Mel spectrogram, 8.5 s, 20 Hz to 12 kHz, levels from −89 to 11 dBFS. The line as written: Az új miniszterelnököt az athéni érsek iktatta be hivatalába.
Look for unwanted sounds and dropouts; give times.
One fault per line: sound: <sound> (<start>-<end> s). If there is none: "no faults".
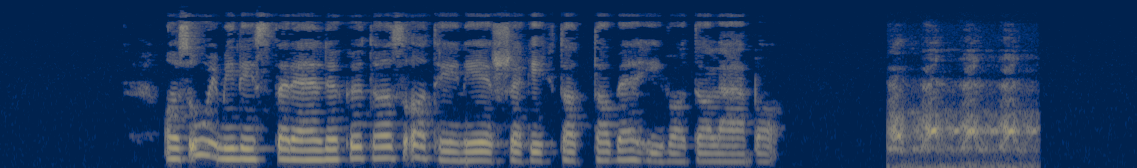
sound: bark (6.7-7.8 s)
